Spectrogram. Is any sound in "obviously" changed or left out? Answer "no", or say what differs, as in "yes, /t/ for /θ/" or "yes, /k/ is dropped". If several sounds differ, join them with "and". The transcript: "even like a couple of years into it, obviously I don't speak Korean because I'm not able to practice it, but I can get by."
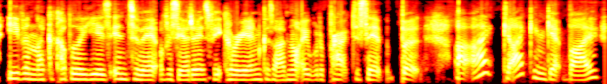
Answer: no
